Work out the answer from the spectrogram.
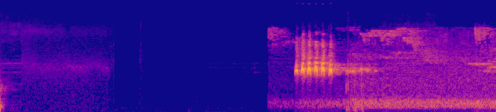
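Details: Wood Thrush gives its late-evening bubbly call, a quick burst of about six sharp, mid-pitched pips in half a second, no longer flute-like, given when alarmed or getting ready for bed; steady hiss follows.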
